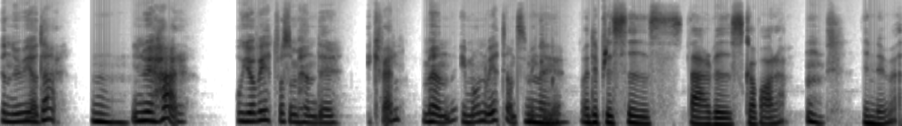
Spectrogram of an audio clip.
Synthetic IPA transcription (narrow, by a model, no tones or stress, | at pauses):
jɑnʉ̟ːæɾjɑːd̪æɾ | nʉ̟ːæɾɦæːɾ | ɔjɑːɡveːt̪vasɔmɦɛnd̪əɾ | ɪkʰvɛ̰lː | mɛnɪmɔɳveːt̪jaɪnt̪əsɔɔmʏkːmeːɔd̪ɛpʰɾɛsiːs | d̪̥æɾvɪskavɑːɾa | ɪnʉ̟ːḛt̪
